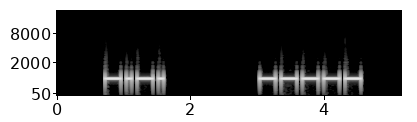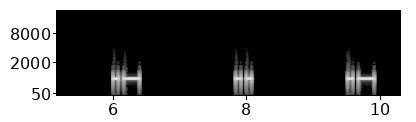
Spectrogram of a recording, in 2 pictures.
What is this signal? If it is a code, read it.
Morse code, heard as a keyed tone, about 15 wpm, spaced as for 5 wpm, 700 Hz. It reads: C0AIA
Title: USA Call Signs - 6 Characters - 6x Character Spacing - 15wpm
